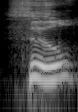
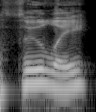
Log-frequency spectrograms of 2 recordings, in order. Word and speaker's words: Thule: become a thing well Ultima soo or Ultima Thule depending how you pronounce it it's an asteroid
